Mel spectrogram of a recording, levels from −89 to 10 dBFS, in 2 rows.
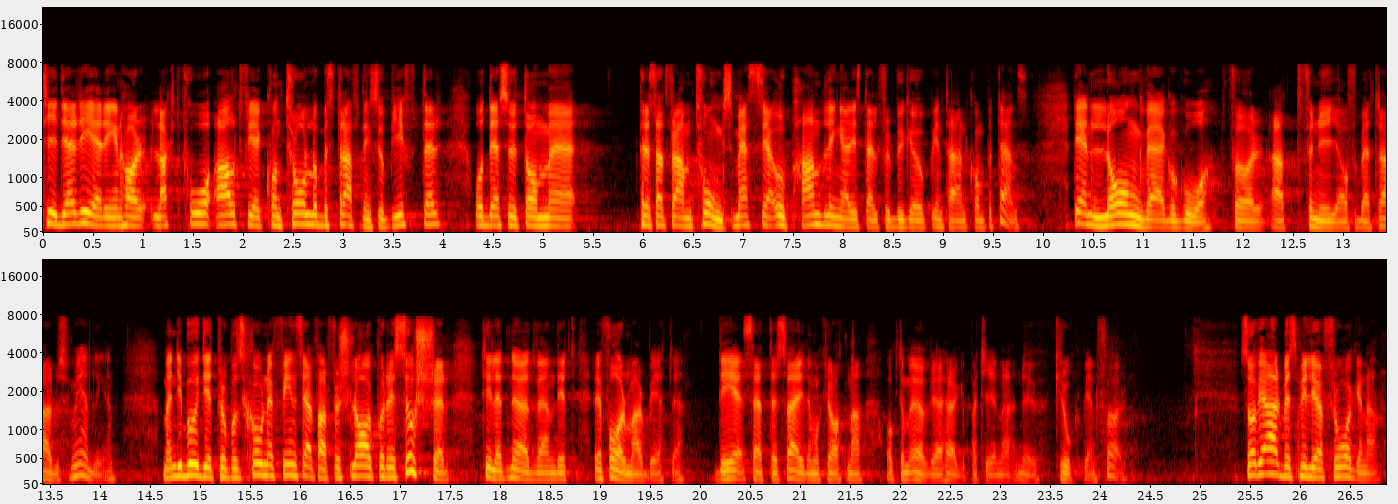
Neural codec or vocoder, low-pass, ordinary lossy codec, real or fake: none; none; none; real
